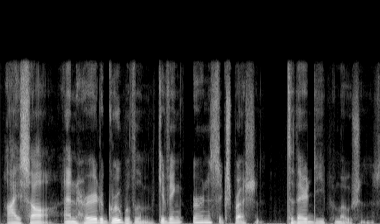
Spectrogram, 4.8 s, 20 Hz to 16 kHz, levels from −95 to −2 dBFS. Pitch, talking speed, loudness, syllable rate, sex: 115 Hz, 190 wpm, -19 LUFS, 5.2 syllables/s, male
